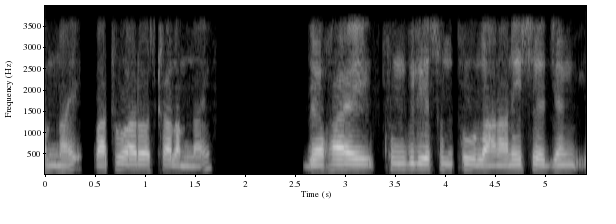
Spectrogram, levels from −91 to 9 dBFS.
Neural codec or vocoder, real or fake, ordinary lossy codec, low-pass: codec, 16 kHz in and 24 kHz out, 2.2 kbps, FireRedTTS-2 codec; fake; none; 3.6 kHz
